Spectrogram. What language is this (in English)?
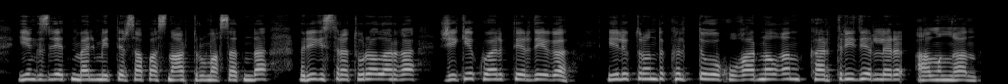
Kazakh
